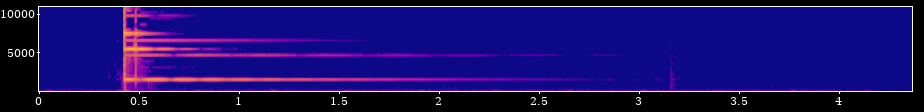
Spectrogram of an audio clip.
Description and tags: A single hand bell strike of the note G. Browse through the pack for other notes.
An example of how you might credit is by putting this in the description/credits:
The sound was recorded using a "H1 Zoom V2 recorder" on 15th March 2016.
